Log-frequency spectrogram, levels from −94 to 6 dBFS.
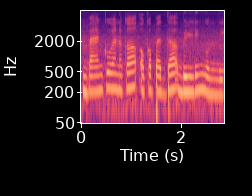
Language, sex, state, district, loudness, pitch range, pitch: Telugu, female, Telangana, Hyderabad, -14 LUFS, 205-225 Hz, 215 Hz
